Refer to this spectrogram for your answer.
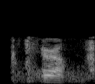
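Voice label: Police Patrol (Dispatch)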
